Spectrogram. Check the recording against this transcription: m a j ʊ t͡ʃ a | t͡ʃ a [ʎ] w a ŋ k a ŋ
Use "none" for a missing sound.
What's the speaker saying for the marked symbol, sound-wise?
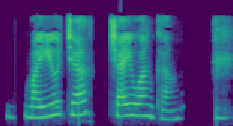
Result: j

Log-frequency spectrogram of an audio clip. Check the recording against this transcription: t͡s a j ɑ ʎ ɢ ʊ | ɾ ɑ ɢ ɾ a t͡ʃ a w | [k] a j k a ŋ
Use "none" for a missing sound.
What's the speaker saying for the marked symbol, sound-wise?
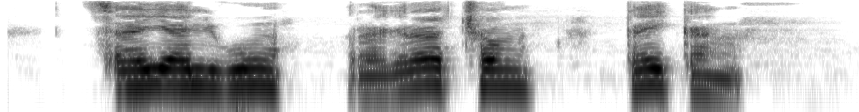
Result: k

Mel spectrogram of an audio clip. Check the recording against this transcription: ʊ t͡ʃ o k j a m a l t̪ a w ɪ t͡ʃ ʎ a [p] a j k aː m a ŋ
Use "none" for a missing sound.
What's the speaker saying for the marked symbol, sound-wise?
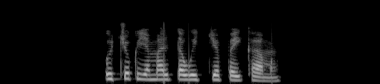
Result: p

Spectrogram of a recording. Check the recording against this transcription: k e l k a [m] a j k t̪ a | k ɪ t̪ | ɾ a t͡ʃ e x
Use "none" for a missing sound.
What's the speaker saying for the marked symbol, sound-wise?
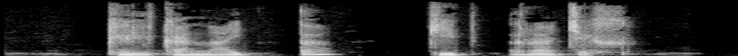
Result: n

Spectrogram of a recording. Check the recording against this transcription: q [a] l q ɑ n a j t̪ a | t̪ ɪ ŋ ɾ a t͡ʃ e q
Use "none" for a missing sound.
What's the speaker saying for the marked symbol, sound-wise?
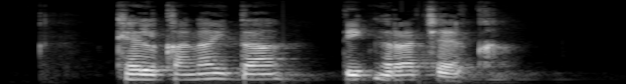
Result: e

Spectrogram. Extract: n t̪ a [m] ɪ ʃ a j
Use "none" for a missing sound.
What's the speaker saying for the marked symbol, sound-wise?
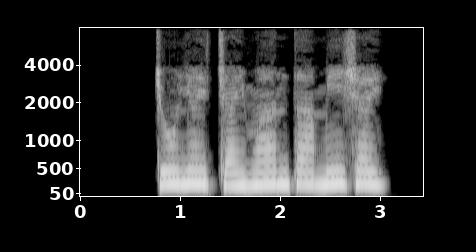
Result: m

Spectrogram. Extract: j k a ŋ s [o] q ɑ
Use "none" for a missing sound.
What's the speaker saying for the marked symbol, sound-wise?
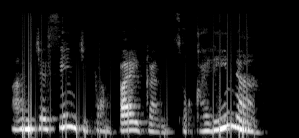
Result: o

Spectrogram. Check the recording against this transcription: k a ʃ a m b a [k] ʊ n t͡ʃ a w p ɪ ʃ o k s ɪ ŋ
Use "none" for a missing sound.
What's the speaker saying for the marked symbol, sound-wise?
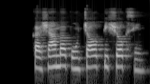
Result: p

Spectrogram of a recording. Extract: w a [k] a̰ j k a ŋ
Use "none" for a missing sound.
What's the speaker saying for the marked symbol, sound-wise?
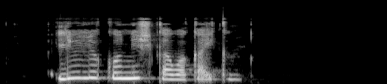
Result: k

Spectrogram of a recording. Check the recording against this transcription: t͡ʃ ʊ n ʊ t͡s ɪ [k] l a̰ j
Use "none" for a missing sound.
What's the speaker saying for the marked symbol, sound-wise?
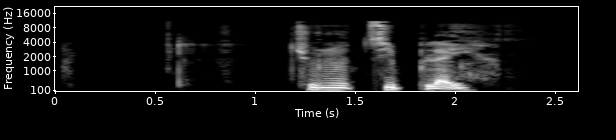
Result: p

